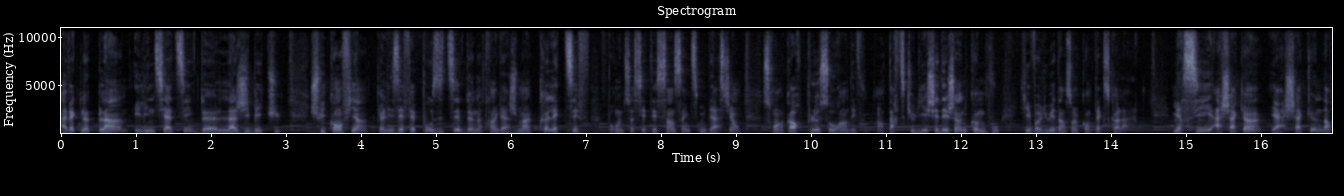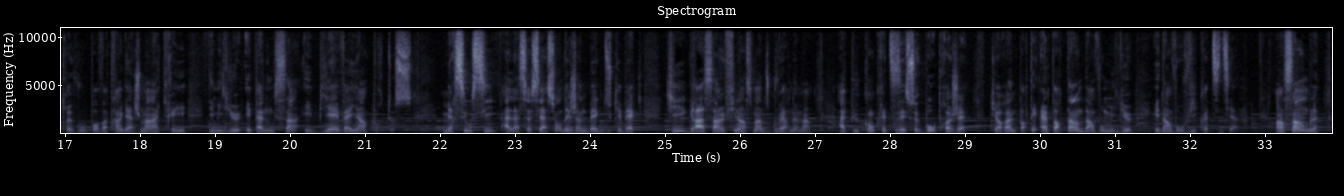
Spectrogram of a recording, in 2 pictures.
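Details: Adult male speaker; normal speech.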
